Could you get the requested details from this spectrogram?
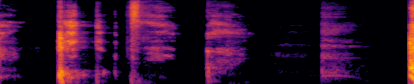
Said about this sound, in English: I can't stop laughing. People, that's why I'm coughing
